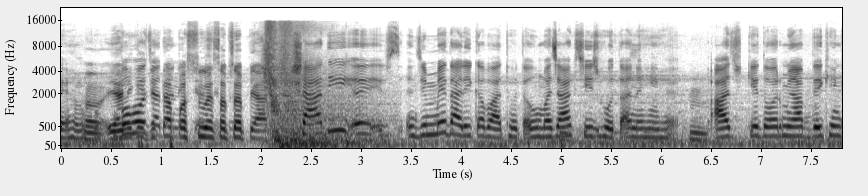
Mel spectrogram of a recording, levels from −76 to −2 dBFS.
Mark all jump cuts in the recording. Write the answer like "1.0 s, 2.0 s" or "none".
2.2 s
